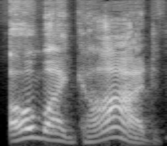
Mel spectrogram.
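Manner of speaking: usual speaking voice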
